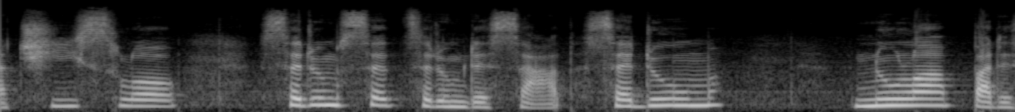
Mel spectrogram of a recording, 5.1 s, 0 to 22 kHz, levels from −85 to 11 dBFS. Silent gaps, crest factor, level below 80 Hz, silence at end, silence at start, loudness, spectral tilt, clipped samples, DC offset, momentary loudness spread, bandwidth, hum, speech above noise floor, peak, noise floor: none; 16 dB; -62 dBFS; 0 s; 0 s; -16 LUFS; -4.5 dB/octave; under 0.1%; under 0.1%; 12 LU; 14.5 kHz; none; 32 dB; 0 dBFS; -47 dBFS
